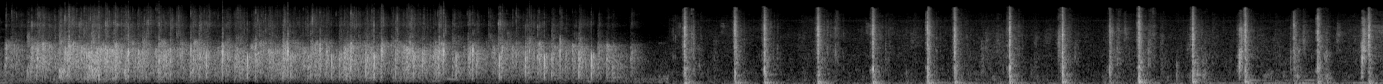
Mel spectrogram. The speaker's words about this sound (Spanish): Aplaudimos.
